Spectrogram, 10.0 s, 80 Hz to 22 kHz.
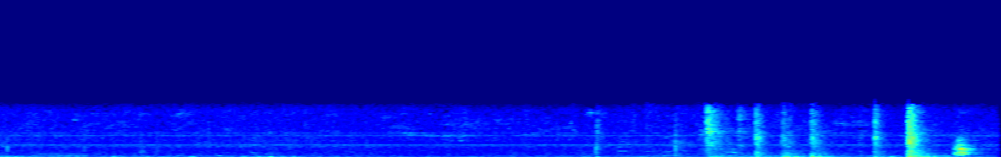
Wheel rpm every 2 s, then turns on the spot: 0, 0, 0, 0, 0.
none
